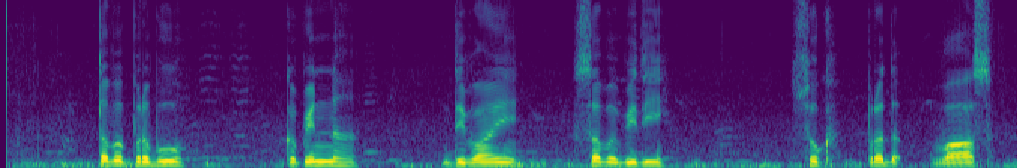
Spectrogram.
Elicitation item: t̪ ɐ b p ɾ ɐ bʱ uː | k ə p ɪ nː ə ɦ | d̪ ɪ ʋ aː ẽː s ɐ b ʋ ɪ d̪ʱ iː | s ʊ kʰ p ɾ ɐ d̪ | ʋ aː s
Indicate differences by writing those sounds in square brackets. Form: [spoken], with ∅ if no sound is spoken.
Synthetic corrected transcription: t̪ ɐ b p ɾ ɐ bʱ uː | k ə p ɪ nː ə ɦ | d̪ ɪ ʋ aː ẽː s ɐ b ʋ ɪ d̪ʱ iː | s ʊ kʰ p ɾ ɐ d̪ | ʋ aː s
